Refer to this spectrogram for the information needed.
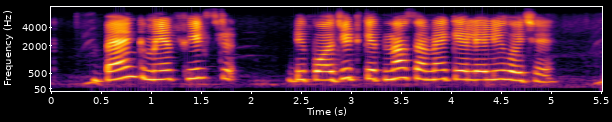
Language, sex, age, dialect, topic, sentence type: Maithili, female, 31-35, Angika, banking, question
